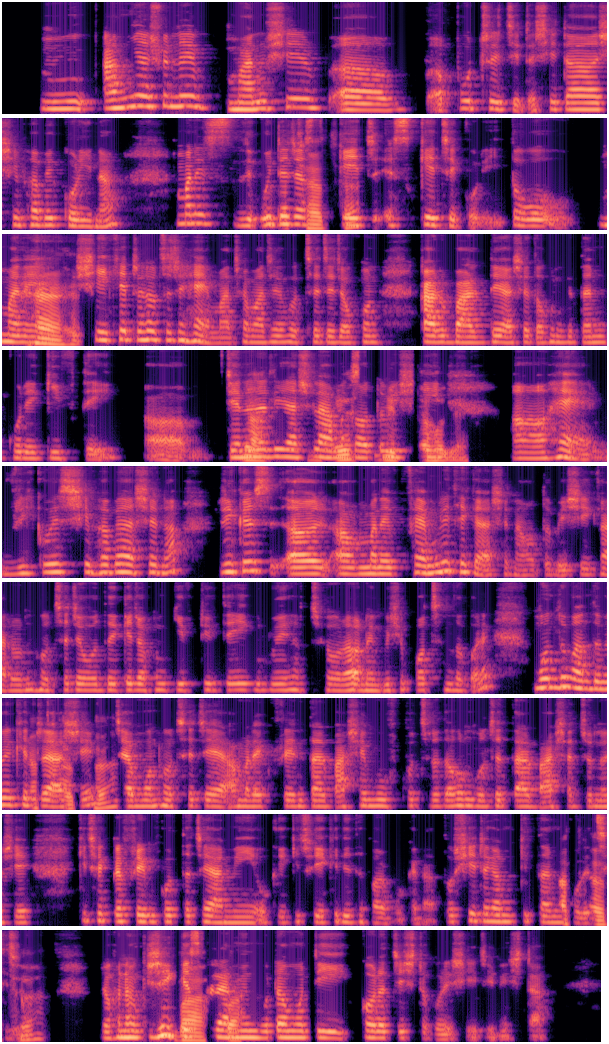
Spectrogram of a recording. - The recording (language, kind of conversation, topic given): Bengali, podcast, তোমার সবচেয়ে প্রিয় শখ কোনটি, আর কেন সেটি তোমার ভালো লাগে?
- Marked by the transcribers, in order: in English: "portrait"; in English: "sketch"; in English: "generally"; other background noise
